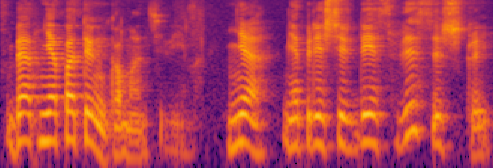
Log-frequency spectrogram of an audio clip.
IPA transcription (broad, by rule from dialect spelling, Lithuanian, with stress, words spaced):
ˈbʲɛt nʲɛpɐˈtʲɪŋkɐ ˈmɐn sʲʊˈʋʲiːmɐ nʲɛ nʲɛ pʲrʲeː ʃʲɪrʲˈdʲeːs ˈʋʲɪsʲɪʃkɐɪ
